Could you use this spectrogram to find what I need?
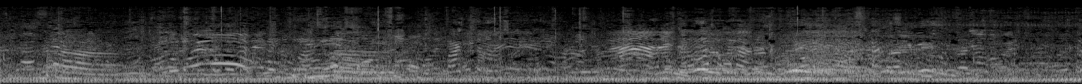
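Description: A crowd of spectators shouts and chatters outdoors.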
